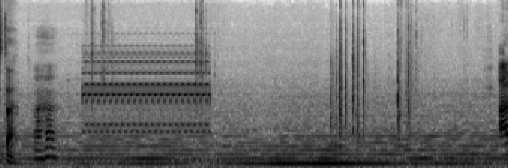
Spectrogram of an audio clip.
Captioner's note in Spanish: Suena el teléfono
